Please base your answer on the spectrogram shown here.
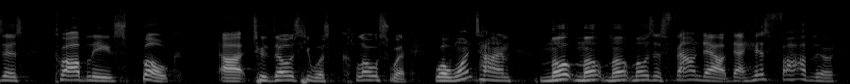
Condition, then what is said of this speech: Stuttering. There's not one thing I would change about me, my speech impediment, the past it has brought me through, because one, it has made me more dependent upon God.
